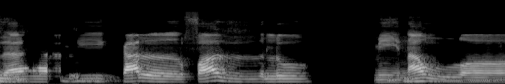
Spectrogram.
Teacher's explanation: Allahnya dibaca tebal karena harokat di depannya fathah.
